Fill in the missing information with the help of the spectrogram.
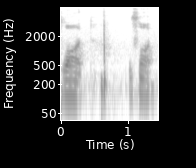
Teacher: اور اس کے علاوہ ہمارے پاس جو ضاد کا مخرج ہے اس کو تھوڑا سا سمجھنا آپ کو پڑے گا، کیونکہ تھوڑا سا کافی ٹف ہوتا ہے، اس کو مطلب تھوڑا سا یہ ہے کہ اس کو سمجھ کے پڑھنا پڑتا ہے۔ زبان کی کروٹ سے ادا ہوتا ہے ضاد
